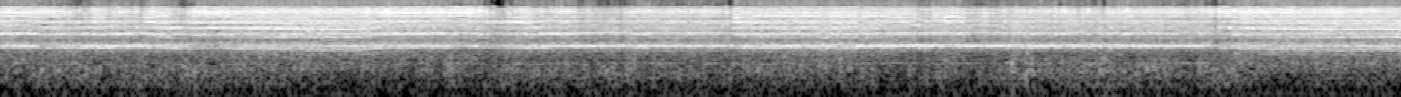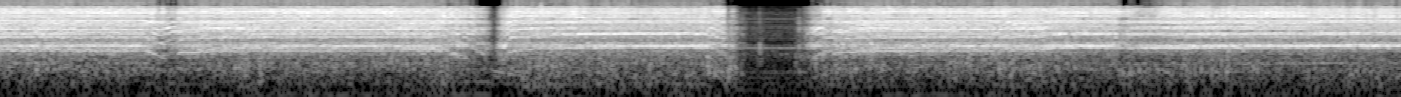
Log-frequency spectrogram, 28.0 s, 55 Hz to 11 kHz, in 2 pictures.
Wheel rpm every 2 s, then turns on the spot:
220, 210, 230, 230, 220, 230, 220, 200, 200, 140, 150, 170, 220, 220.
none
